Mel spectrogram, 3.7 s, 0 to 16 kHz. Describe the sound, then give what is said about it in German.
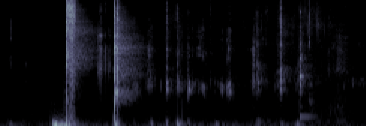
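A black can of 28 Black energy drink is cracked open: a loud metallic pop with a brief hiss, a second sharp snap, then a scatter of small clicks and taps as it's handled. “Ich werde jetzt gleich hier etwas öffnen und Sie sagen mir direkt, was es ist.”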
